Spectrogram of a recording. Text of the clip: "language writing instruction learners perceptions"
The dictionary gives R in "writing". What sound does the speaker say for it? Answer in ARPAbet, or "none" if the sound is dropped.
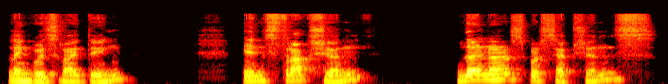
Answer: R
